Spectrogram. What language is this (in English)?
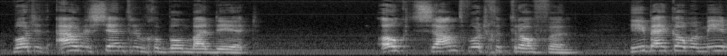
Dutch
